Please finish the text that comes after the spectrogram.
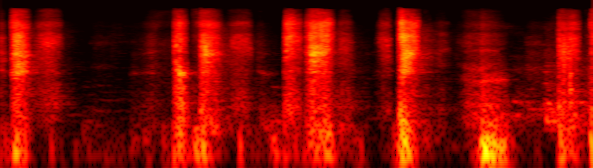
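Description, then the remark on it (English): A person imitates their dog's attention-seeking little sneezes with a quick series of short, sharp, breathy snorts, about seven bursts in an uneven rhythm, fairly loud, with no talking. “My dog, Lolly, sneezes.”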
